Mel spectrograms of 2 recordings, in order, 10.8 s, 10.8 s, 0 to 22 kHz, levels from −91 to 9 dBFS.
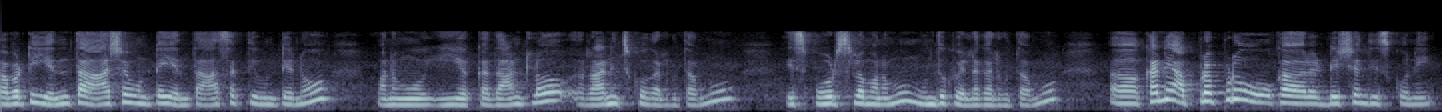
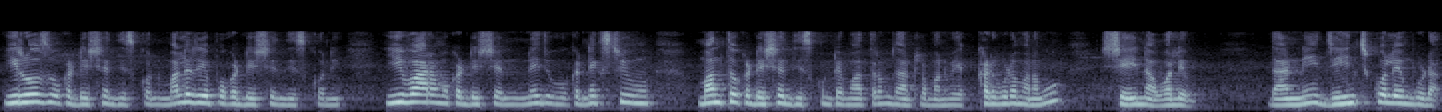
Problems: none marked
